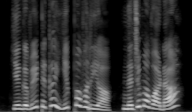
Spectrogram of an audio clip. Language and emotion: Tamil, surprised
